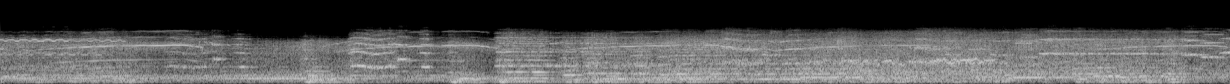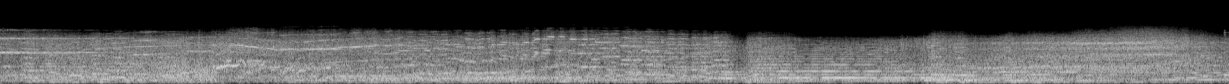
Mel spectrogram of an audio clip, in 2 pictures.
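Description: Car driven fast with tyres skidding and screeching continuously over a loud engine roar, sustained and close, with no talk.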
